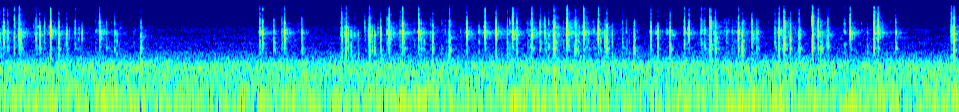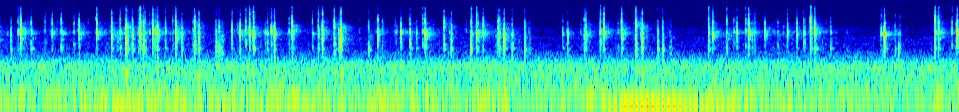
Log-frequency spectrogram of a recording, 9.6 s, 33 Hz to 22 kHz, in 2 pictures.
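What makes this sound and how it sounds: Fingertips type steadily on a compact mechanical keyboard with a purple case and plastic keycaps, close to a microphone. Dense, fast clicks and clacks with very short decay, bright around 3 kHz, ride over a constant low, soft background rumble.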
